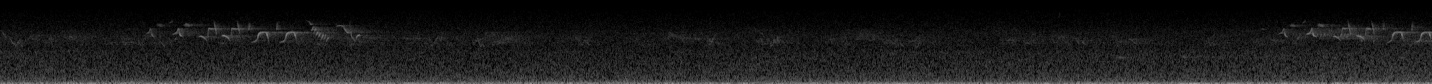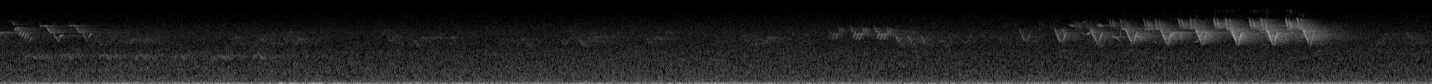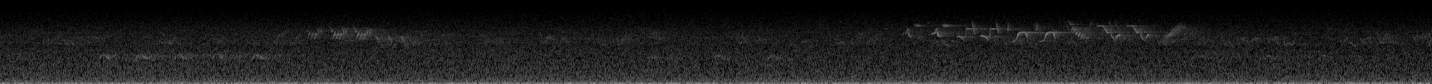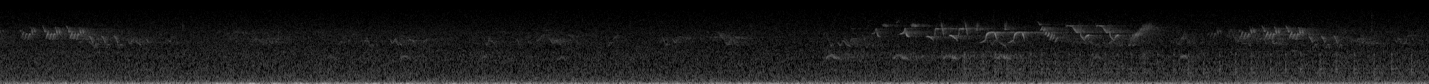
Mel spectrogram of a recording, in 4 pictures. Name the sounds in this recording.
Red-eyed Vireo, Indigo Bunting, American Crow, Mourning Warbler, Ovenbird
